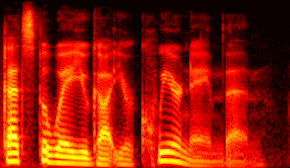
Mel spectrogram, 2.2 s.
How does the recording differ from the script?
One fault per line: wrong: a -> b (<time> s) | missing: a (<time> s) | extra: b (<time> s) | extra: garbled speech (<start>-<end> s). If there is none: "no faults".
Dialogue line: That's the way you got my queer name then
wrong: my -> your (0.9 s)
